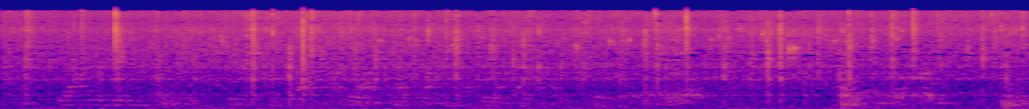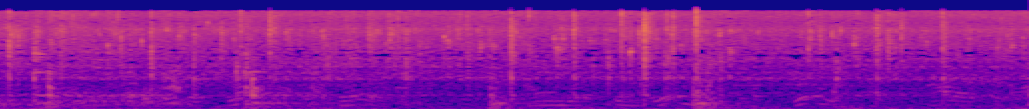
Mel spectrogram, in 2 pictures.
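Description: Beef sizzling in its juices in an open pressure-cooker pot, while a wooden spoon stirs in an aluminium pot beside it, giving irregular clicks and scrapes against the metal.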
